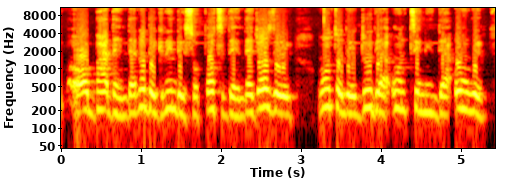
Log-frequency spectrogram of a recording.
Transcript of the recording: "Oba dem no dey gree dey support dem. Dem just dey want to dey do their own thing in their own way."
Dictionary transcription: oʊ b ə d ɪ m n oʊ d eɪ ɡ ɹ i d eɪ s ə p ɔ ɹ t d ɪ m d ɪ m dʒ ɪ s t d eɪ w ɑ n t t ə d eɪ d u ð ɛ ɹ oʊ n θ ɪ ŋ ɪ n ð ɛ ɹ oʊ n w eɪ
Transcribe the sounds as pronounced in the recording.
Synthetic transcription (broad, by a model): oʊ b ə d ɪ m n oʊ d eɪ ɡ ɹ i d eɪ s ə p ɔ t d ɪ m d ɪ dʒ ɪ s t d eɪ w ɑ n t t ə d eɪ d u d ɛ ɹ oʊ n t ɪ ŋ ɪ n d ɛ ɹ oʊ n w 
